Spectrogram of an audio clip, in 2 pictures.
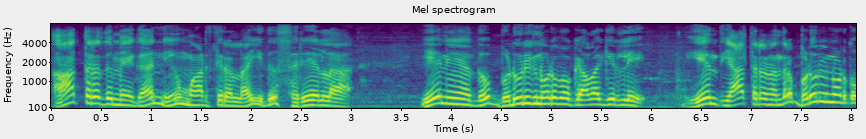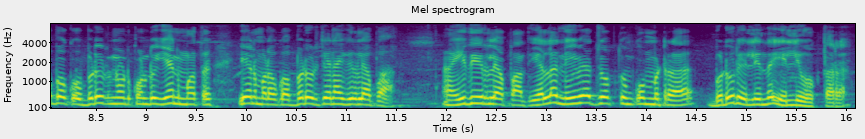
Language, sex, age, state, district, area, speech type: Kannada, male, 45-60, Karnataka, Vijayanagara, rural, spontaneous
